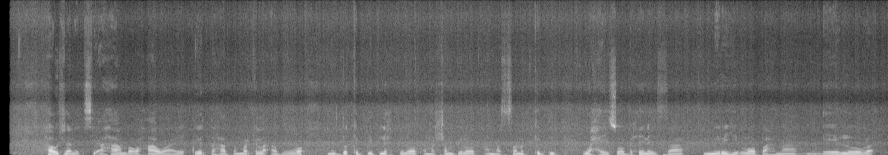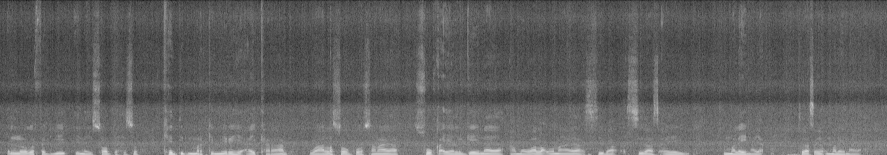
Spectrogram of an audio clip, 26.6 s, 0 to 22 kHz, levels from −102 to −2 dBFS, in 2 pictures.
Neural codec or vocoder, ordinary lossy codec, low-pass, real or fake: none; none; none; real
